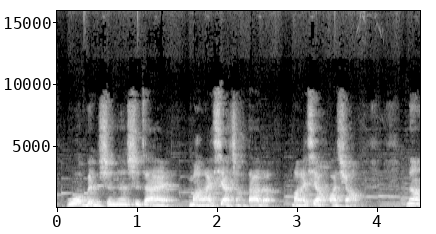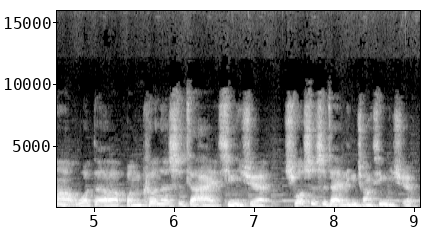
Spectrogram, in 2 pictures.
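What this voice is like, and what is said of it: Slight Malaysian Chinese accent. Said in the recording (Chinese): “有一点点口音 ... 马来西亚的华裔”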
